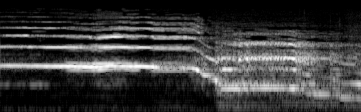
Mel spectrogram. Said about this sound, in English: There's even an elk chorus, which is a chorus of bugling elk. And elk bugles are the stuff of Bud nightmare fuel. Listen to this.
